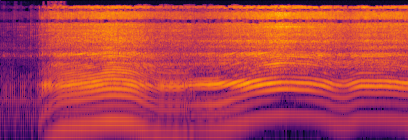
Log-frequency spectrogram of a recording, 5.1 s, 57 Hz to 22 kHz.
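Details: Vintage 1960s Stihl 08S chainsaw, about 60 cc two-stroke, cutting firewood before high-speed screw richened 1/8 turn; raspy howl surging and sagging under cut instead of holding revs; owner thinks it needs more fuel; lean high-speed mixture.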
